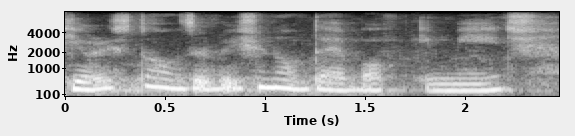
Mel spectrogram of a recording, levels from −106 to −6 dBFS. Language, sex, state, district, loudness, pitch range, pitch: English, female, Assam, Kamrup Metropolitan, -15 LUFS, 200-250 Hz, 225 Hz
